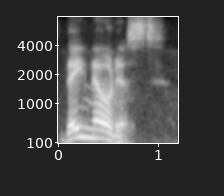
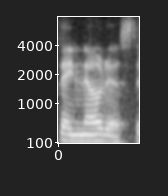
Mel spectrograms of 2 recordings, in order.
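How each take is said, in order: First: Slow, grand stage delivery; milk it like a hammy stage actor; thespian voice. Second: Said in the usual way. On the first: Shown as a demonstration. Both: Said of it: "give me your best thespian voice".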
